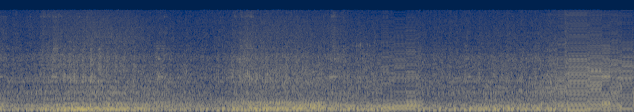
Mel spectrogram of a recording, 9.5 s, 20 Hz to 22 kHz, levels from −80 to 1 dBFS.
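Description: Two stretches of robotic sound from repeated short buffers turn the audio into a stiff, metallic 50 Hz buzz, first from 5.69 to 6.27 s and again from 8.39 to 9.51 s. The likely cause is audio arriving too slowly, so the player keeps looping its last chunk for most of each stretch. A 50 Hz buzz fits a chunk about 20 ms long, and the skipped material is simply lost.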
